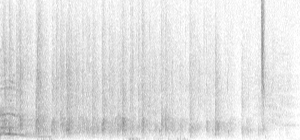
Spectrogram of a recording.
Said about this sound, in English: Yeah, you can cheer again if you want.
